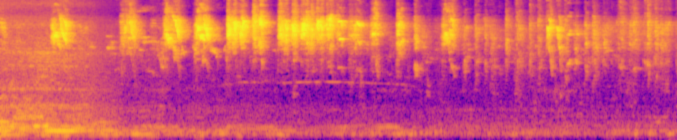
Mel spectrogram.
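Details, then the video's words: Caged young crimson sunbird, kept in a lower cage as therapy, singing a fast run of high, sharp chirps repeated about two to three per second, rising in loudness then tapering off. "BUNYI SOGON MUDA TERAPI SANGKAR BAWAH"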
